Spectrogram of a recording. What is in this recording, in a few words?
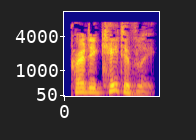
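"predicatively", English, British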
